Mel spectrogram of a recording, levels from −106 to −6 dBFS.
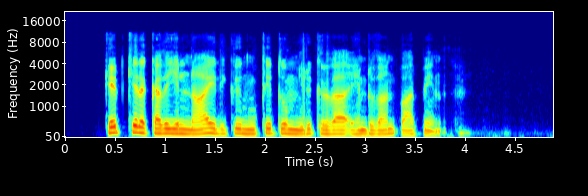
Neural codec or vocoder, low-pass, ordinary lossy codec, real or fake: codec, 24 kHz, 0.9 kbps, WavTokenizer, medium speech release version 1; 10.8 kHz; none; fake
